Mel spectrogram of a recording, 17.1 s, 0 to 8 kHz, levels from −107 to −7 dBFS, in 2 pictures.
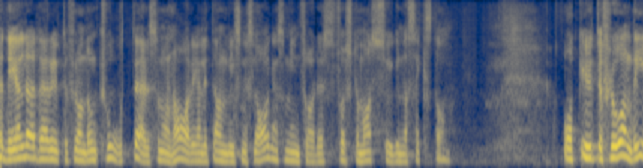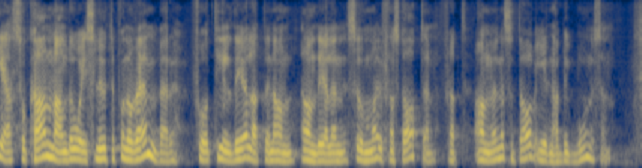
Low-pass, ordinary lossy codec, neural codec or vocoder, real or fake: none; none; codec, 16 kHz, 2 kbps, FreqCodec, larger model; fake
